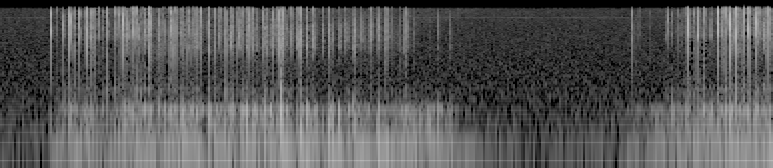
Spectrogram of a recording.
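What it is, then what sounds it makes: Metal mesh microphone grille. Long acrylic nails on both hands scratch a bare, hollow, fist-sized spherical steel wire-mesh microphone grille, producing a dense, rapid crackling scrape over a heavy low rumble with a hollow resonance. The scratching runs from about half a second to four seconds, pauses into near silence, then resumes around six seconds and continues to the end.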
